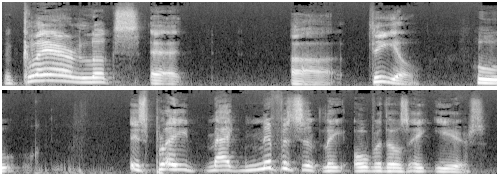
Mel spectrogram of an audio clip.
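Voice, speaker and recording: An older man talking in a slow, rambling, storytelling way, often chuckling between thoughts as an interview guest. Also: fairly high pitch, sing-song. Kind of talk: casual storytelling conversation.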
